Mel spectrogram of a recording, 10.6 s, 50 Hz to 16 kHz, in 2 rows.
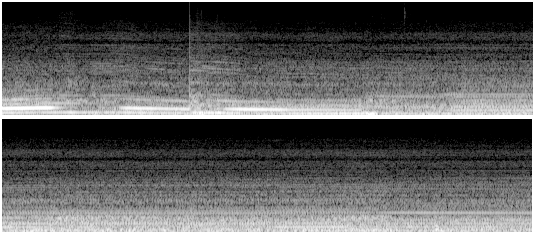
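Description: Porsche 911 Carrera 4 GTS's twin-turbo flat-six accelerating, its note rising and breaking twice at gear changes, then falling away. From about four seconds in it runs at a steady, even pitch at constant speed.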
